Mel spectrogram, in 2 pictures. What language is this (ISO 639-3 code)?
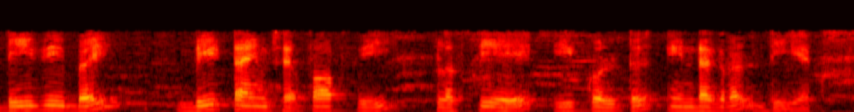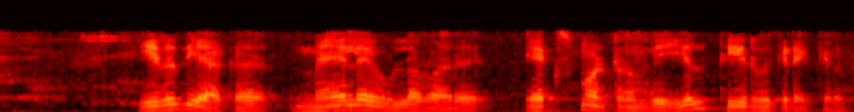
tam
